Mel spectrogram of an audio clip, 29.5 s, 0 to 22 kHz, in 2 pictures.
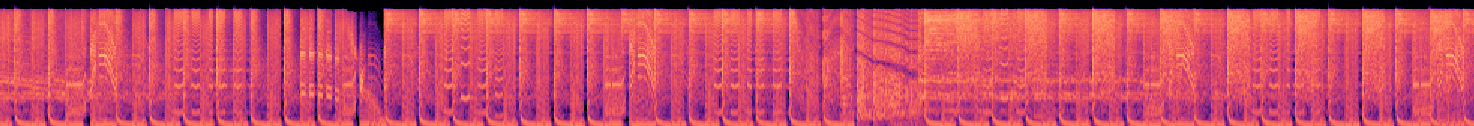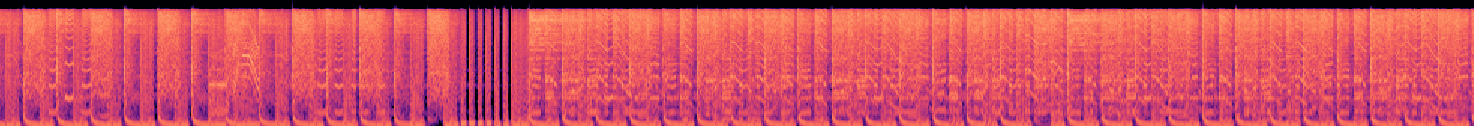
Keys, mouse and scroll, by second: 25.2 click.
